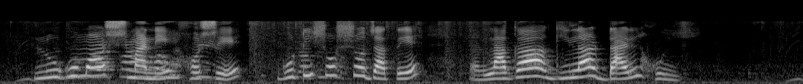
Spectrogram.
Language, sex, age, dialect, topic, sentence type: Bengali, female, 18-24, Rajbangshi, agriculture, statement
